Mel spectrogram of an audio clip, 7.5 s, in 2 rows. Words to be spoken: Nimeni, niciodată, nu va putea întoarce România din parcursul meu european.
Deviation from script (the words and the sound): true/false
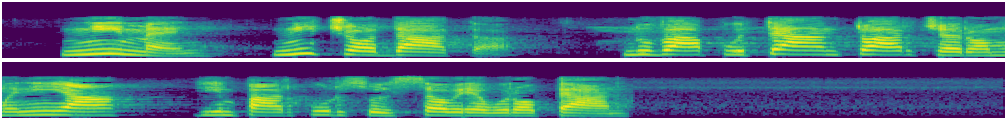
true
